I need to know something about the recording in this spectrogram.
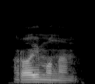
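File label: "роймунӧм", Komi, male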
